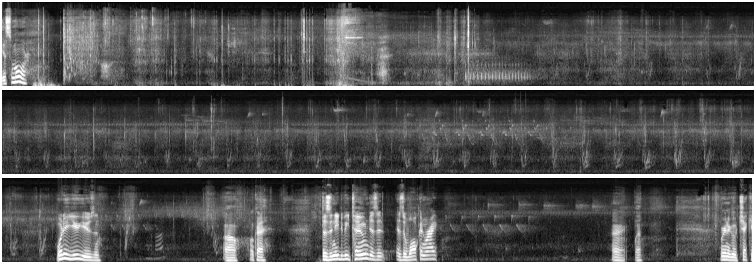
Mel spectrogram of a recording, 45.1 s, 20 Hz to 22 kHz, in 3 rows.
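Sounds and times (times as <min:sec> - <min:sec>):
pond background: 0:00.0 - 0:45.0
fishing rod cast whoosh: 0:06.5 - 0:07.6
small soft ticks: 0:11.6 - 0:31.2.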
